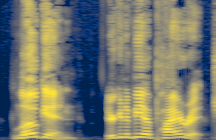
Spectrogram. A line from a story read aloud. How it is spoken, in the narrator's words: yelled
